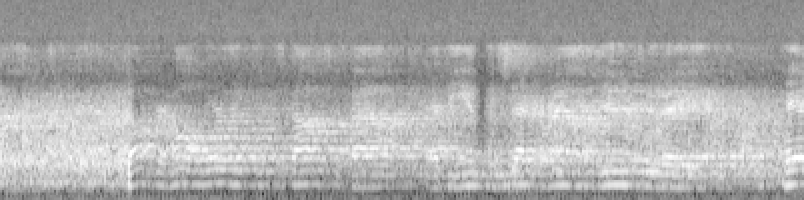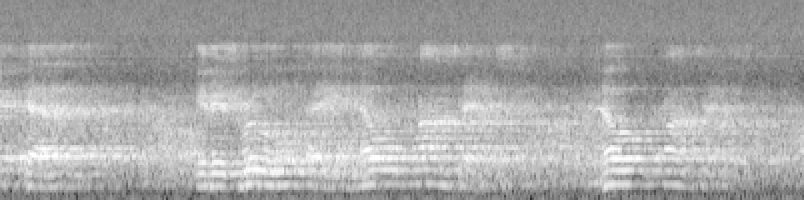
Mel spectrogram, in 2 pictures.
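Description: A man announces through a loudspeaker in a large hall.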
